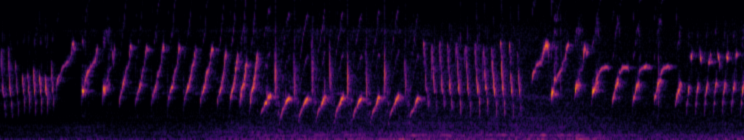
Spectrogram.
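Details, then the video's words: Training song of a canary for young birds: continuous high, rapid trills and repeated downslurred notes, shifting between rattling rolls and sweeping phrases, with light background noise underneath. "The Best Canary Sounds"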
